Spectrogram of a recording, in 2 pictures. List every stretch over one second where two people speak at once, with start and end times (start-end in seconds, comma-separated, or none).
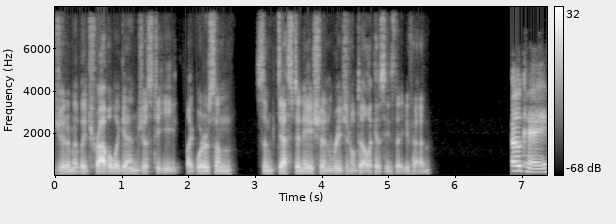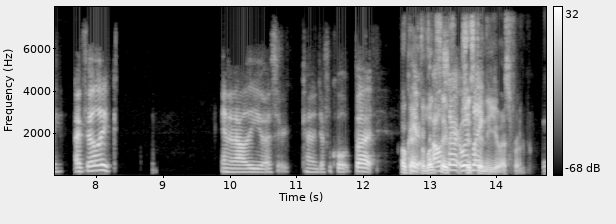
12.7-14.0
